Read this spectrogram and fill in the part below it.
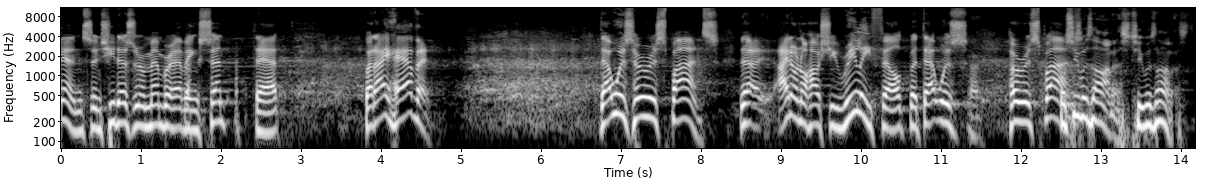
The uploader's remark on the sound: at the Turner Classic Film Festival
